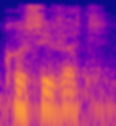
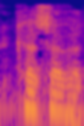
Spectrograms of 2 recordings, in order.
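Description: First: The first syllable has a 'u' vowel. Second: The first syllable has an 'a' vowel. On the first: "وتضم كسفت، وهو نادر" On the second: "بفتح الكاف"

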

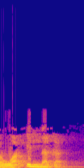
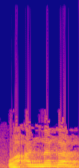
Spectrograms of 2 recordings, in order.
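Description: First: The word after 'wa' begins with an 'i' vowel. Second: The word after 'wa' begins with an 'a' vowel. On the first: "boleh baca wa innaka" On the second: "boleh dibaca fathah"

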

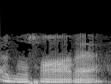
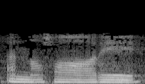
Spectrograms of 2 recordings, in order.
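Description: First: The final long vowel is slightly raised toward e. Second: The final long vowel is strongly raised toward e. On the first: "التقليل" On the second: "قراءة الإمالة"

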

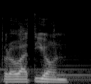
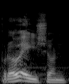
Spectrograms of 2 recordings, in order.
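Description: First: The word is pronounced the Latin way. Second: The word is pronounced the English way. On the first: The speaker calls it right. "que es como se pronuncia en latín" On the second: The speaker calls it wrong. "No vamos a hacer como esos que dicen probation"

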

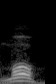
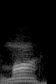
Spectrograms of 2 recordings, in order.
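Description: First: The vowel is a closed o sound. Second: The vowel is an open o sound. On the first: The speaker calls it right. "tiếng Pali chữ o là đọc là ô" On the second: The speaker calls it wrong. "nếu chúng ta đọc là tiếng Việt là mo"

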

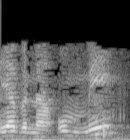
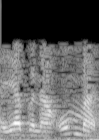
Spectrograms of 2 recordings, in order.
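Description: First: The last word ends with an 'i' vowel. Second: The last word ends with an 'a' vowel. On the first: "bil kasra" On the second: "dibaca fat fathah"

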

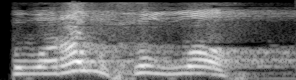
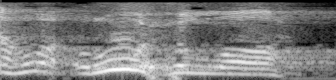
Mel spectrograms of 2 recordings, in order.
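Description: First: The first word has a long 'u' vowel. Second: The first word has an 'aw' vowel. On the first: It means the soul or spirit of God. The speaker calls it wrong. "هكذا نطقها وكرره، وهو خطأ قبيح ومردود" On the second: It means the mercy of God. The speaker calls it right. "وإنما هو روح الله"

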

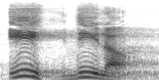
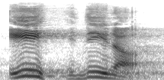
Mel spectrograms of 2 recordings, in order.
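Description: Both takes have the same delivery.

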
